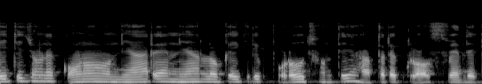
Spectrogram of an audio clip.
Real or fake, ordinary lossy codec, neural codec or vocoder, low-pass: real; none; none; 7.2 kHz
